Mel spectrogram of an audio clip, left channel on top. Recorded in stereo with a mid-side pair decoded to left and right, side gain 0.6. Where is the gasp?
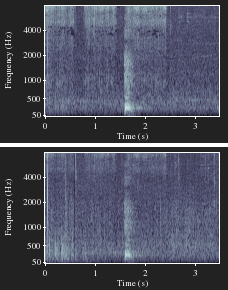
30° left, 0.6 m.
